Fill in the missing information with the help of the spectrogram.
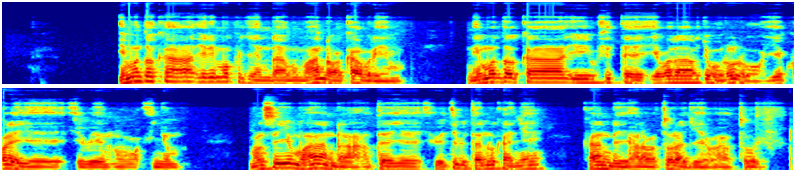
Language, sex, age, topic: Kinyarwanda, male, 18-24, government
